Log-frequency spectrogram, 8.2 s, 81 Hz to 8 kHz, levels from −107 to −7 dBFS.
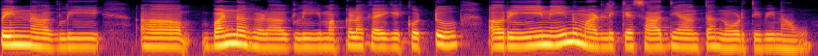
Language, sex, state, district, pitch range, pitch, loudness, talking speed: Kannada, female, Karnataka, Bangalore, 170-195 Hz, 180 Hz, -21 LUFS, 90 wpm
